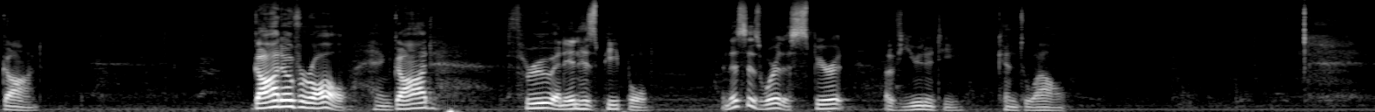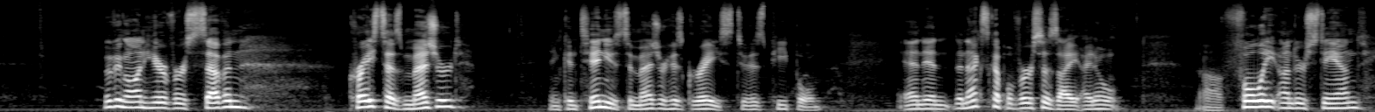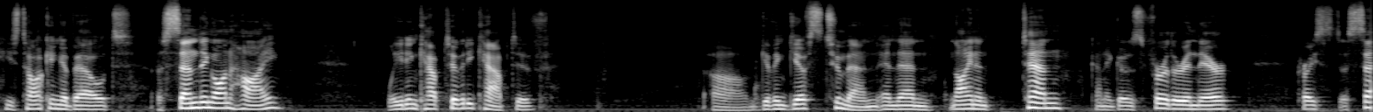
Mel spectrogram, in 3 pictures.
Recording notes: Message preached at Word of Hope on Sunday February 11, 2024.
